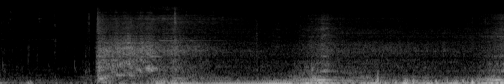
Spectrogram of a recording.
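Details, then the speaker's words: VW Polo after fixing rough idle and an EPC light by fitting four new spark plugs (a dirty or damaged plug was the cause): cranks briefly, catches cleanly and idles steadily, no vibration, EPC light gone. "So the engine is no longer vibrating, so everything is sharp."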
